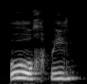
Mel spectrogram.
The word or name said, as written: ujbil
